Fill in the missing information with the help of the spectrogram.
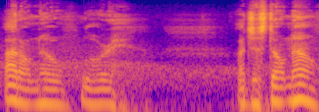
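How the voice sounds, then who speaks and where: A man's voice: mid-range voice, level tone, fairly bright tone, a little hiss or hum, natural voice. A man playing an anxious, determined father and survivor leader in a motion comic, speaking with urgency. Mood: worried, subdued. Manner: urgent, halting. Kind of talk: dramatized motion comic dialogue.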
